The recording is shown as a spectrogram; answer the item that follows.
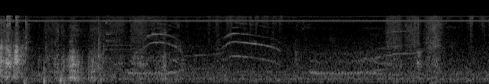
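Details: Ragdoll kitten giving two short rising-falling mews close together, followed by a fainter mew, with a faint steady high electronic whine in the background.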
